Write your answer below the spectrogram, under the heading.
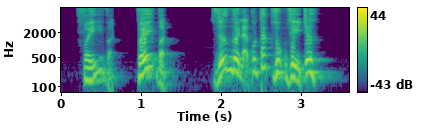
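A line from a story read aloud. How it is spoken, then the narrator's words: Angry shout. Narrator (Vietnamese): Lão nhân giận dữ hét lên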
